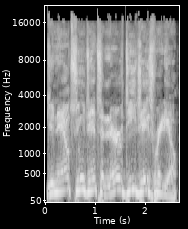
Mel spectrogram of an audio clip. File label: Radio Drop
